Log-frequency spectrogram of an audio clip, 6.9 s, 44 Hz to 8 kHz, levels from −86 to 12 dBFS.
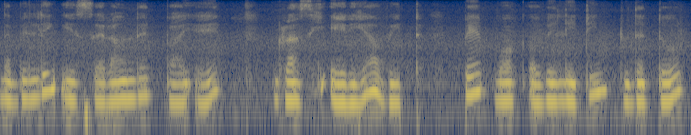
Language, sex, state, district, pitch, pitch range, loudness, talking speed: English, female, Arunachal Pradesh, Lower Dibang Valley, 170 Hz, 165-195 Hz, -16 LUFS, 130 wpm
